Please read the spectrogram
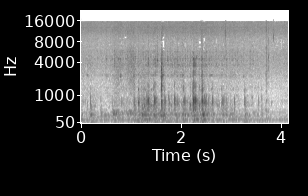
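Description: A pet hamster scurrying fast, its claws and the plastic it runs on making quick, irregular clicks and rattles.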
